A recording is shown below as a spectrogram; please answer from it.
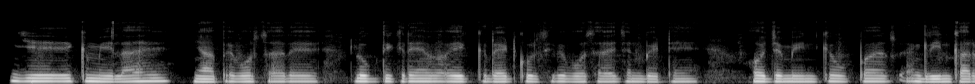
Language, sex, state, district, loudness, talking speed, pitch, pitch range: Hindi, male, Jharkhand, Sahebganj, -17 LUFS, 185 wpm, 135 Hz, 130-140 Hz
